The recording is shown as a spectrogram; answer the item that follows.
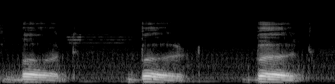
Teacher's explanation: it originates in the central part of my vocal tract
